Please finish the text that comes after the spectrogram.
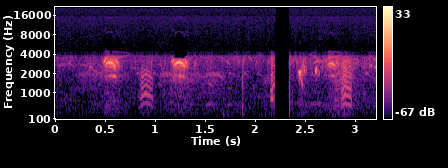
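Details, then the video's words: A female common quail gives short, nasal notes and quick rasping phrases at irregular intervals, a few per second at most, with a faint background hiss. "Female common Quail sounds madi batair ki awaz batair ki kirk"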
